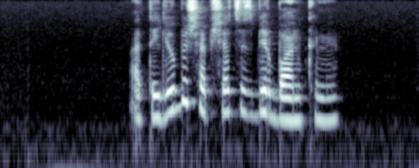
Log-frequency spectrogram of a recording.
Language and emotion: Russian, neutral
